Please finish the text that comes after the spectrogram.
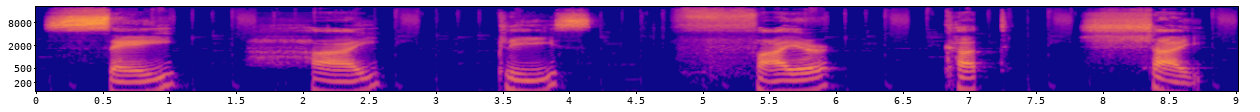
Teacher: the first sound in every word is voiceless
